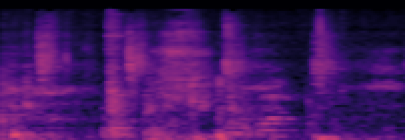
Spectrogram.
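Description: Handling noise and footsteps as a phone is carried through a house: scattered knocks and rubbing, with a brief faint voice-like sound about a second and a half in.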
